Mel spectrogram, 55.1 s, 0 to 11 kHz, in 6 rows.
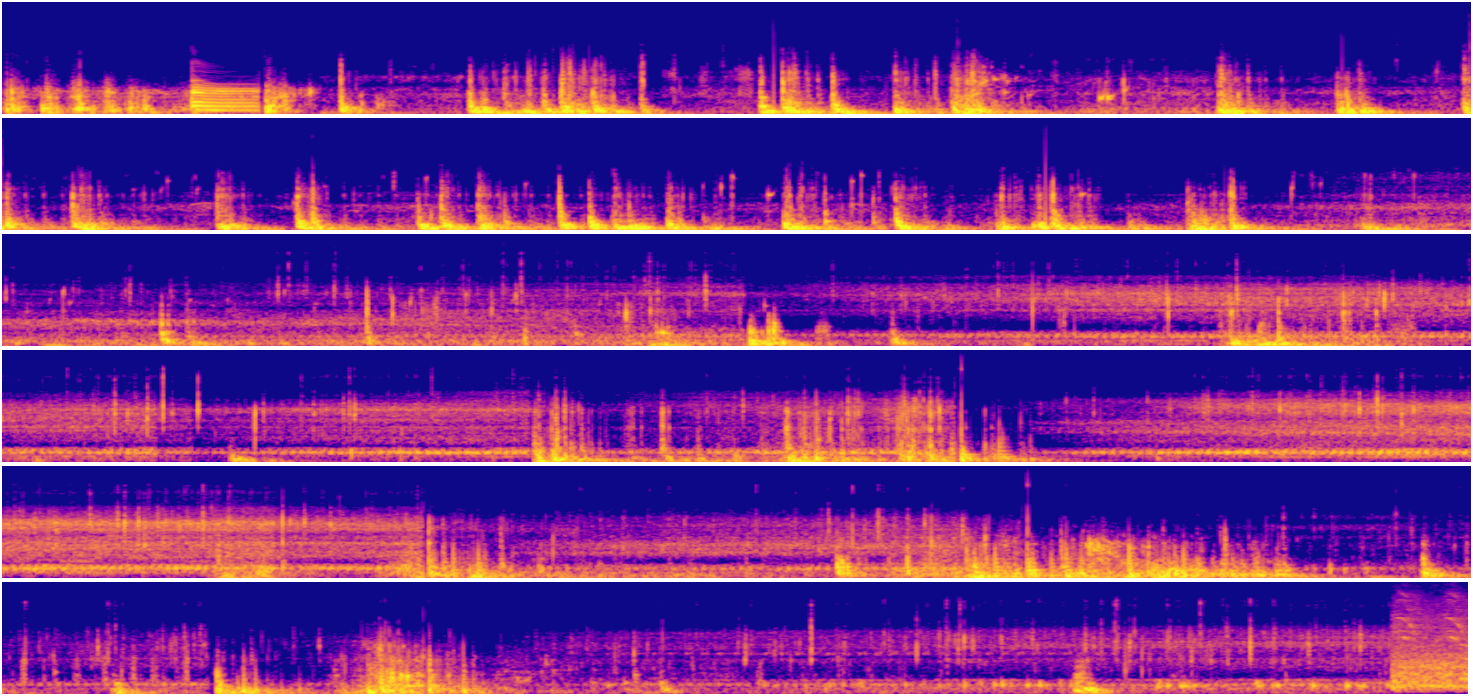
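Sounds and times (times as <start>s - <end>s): knocks and bumps: 0.0s - 6.4s, 7.6s - 17.1s
muffled underwater water sloshing: 0.0s - 55.0s.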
